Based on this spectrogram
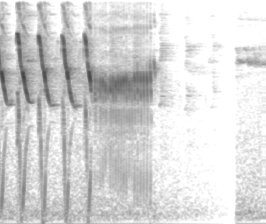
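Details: Canary song said to provoke rival canaries to sing: five loud falling whistles, then a fast buzzy trill that fades into near silence with faint distant high notes.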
